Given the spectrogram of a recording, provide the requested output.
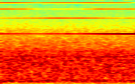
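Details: Multimeter continuity test on a floor sanding machine or edger extension cord, probes on the plug's ground tines. A steady, unbroken high-pitched beep shows the ground conductor is continuous.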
